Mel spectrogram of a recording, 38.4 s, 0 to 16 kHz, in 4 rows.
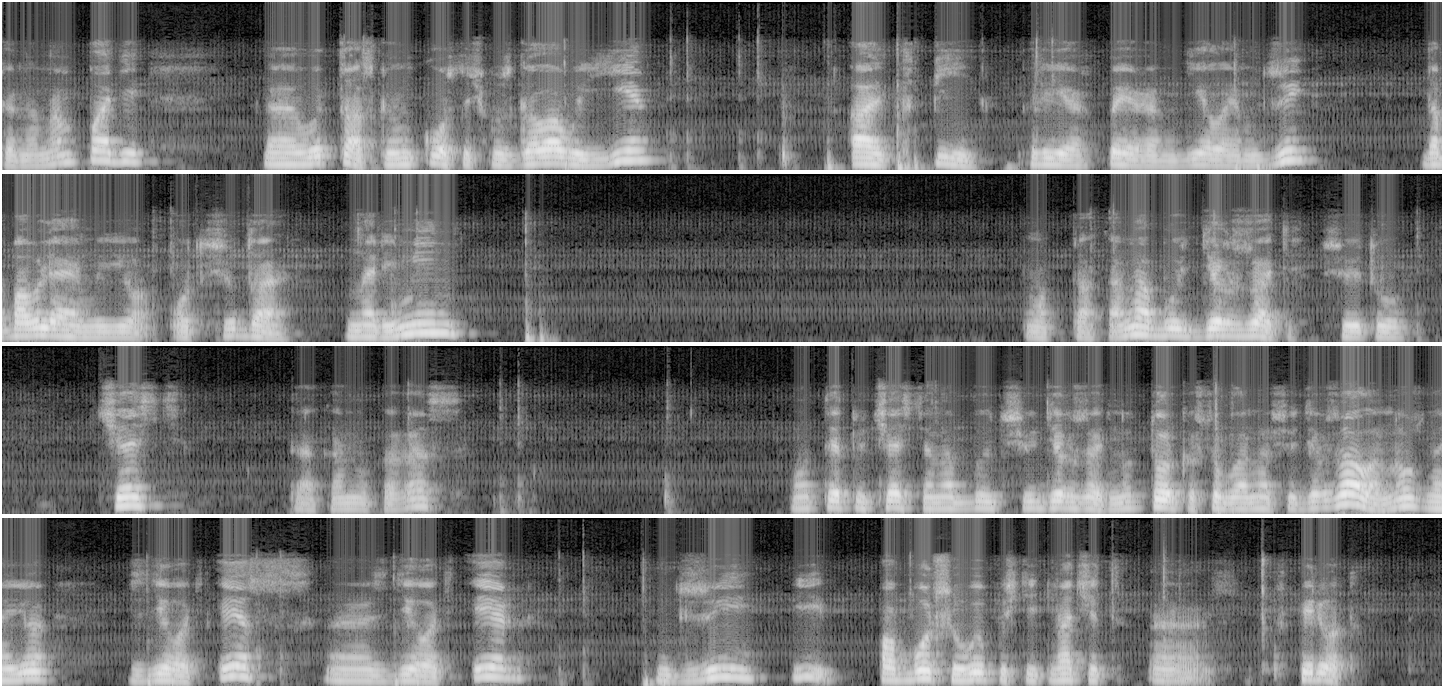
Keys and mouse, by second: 2.3 click, 3.8 e, 4.9 click, 6.1 alt+p, 8.3 g, 12.2 click, 13.3 g, 17.8 KP_1, 19.1-22.0 drag, 22.6 click, 23.9-25.2 drag, 25.6 middle click, 27.3 KP_3, 29.8 s, 31.5 r, 33.1 g, 36.5 KP_3.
